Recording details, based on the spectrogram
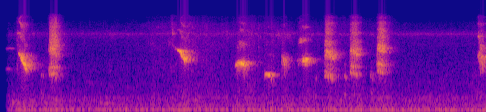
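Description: A Chopi blackbird sings loud, varied whistled and chirping notes, some rising and some falling, in quick irregular bursts over a low background hum.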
